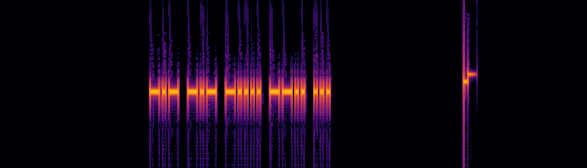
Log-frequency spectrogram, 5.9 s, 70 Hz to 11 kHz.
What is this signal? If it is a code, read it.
Morse code, heard as a keyed tone, about 38 wpm, 700 Hz. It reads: KK6ZS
